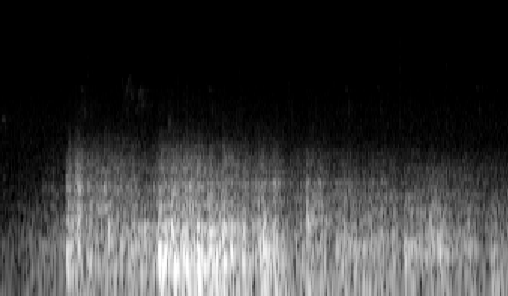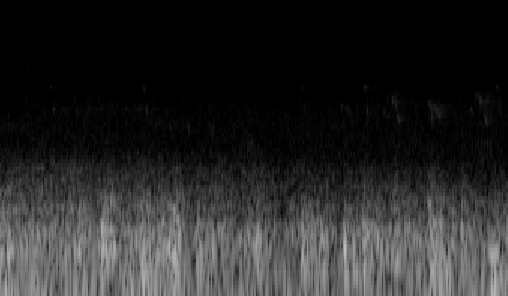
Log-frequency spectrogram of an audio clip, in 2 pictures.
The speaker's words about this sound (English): You know what? Before I go any further, I just feel like I need this, and maybe you do too. So really, really quick, thunderstorm sounds.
